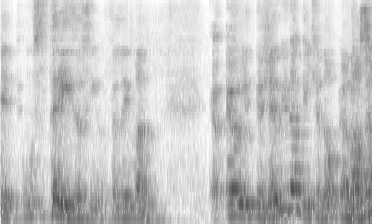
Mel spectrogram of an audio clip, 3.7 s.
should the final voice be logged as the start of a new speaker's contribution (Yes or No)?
Yes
